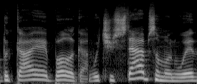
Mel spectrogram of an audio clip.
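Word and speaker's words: Gáe Bolg: I I mean I I have always heard the Japanese pronunciation gay bolg what did they say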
